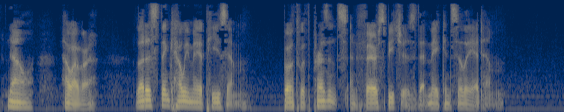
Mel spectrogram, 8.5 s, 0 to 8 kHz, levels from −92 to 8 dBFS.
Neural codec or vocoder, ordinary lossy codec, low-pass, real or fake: codec, 16 kHz, 4 kbps, X-Codec, HuBERT features, trained on general audio; MP3, 32 kbps; 7.2 kHz; fake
